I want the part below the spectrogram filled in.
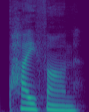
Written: python

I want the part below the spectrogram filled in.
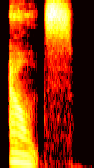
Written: ounce

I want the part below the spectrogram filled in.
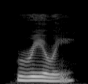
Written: really

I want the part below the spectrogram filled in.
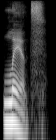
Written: lance

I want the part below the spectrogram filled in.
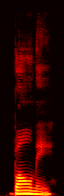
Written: balmy

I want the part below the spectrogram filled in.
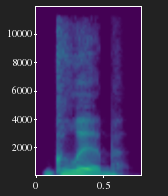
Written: glib

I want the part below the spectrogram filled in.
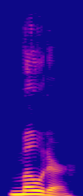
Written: motor

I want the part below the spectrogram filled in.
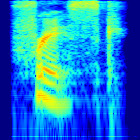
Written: frisk

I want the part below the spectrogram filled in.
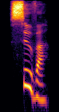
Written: suva

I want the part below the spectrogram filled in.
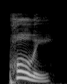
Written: pulley

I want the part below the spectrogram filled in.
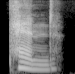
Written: pend

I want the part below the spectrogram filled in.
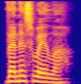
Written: venezuela

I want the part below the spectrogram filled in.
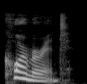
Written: cormorant

